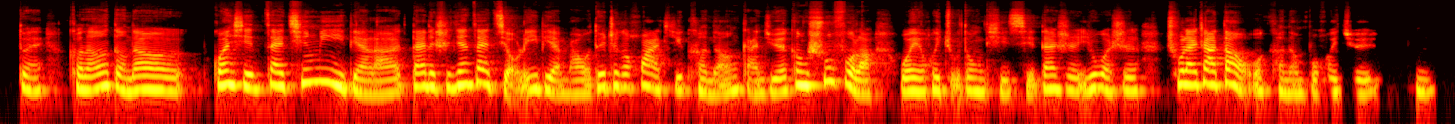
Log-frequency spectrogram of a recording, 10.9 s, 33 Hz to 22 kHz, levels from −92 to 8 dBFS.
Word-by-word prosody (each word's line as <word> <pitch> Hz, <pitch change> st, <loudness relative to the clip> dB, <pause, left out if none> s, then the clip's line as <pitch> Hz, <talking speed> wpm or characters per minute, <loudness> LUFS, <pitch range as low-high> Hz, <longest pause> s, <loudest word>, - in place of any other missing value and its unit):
对， 200 Hz, -4 st, -1 dB, 0.2 s
可 205 Hz, -, 0 dB
能 220 Hz, +5 st, +3 dB
等 220 Hz, -6 st, 0 dB
到 200 Hz, -1 st, +2 dB, 0.2 s
关 260 Hz, +1 st, +6 dB
系 240 Hz, -3 st, +4 dB
再 240 Hz, +4 st, +2 dB
亲 245 Hz, +6 st, +1 dB
密 310 Hz, -1 st, +1 dB
一 -, -, +5 dB
点 195 Hz, -6 st, -1 dB
了， 160 Hz, +2 st, -3 dB
待 235 Hz, 0 st, 0 dB
的 235 Hz, -, +4 dB
时 225 Hz, 0 st, -1 dB
间 255 Hz, +3 st, +4 dB
再 285 Hz, 0 st, +2 dB
久 245 Hz, -, -1 dB
了 -, -, -2 dB
一 205 Hz, -, +2 dB
点 185 Hz, -5 st, 0 dB
吧， 165 Hz, 0 st, -6 dB
我 -, -, -3 dB
对 225 Hz, -, +1 dB
这 245 Hz, +2 st, 0 dB
个 220 Hz, -, -3 dB
话 220 Hz, -1 st, -1 dB
题 200 Hz, -1 st, -5 dB
可 195 Hz, -3 st, -4 dB
能 165 Hz, +4 st, -2 dB
感 160 Hz, -5 st, -5 dB
觉 175 Hz, +1 st, -1 dB
更 255 Hz, +5 st, +7 dB
舒 310 Hz, +5 st, +2 dB
服 300 Hz, -6 st, +1 dB
了， 160 Hz, -2 st, 0 dB, 0.2 s
我 185 Hz, 0 st, +2 dB
也 185 Hz, -, +2 dB
会 190 Hz, +1 st, -1 dB
主 190 Hz, -, -6 dB
动 190 Hz, -1 st, -2 dB
提 180 Hz, -1 st, -6 dB
起， 165 Hz, 0 st, -4 dB
但 210 Hz, 0 st, +1 dB
是 200 Hz, -2 st, -2 dB
如 215 Hz, 0 st, +1 dB
果 220 Hz, -3 st, 0 dB
是 190 Hz, 0 st, -3 dB, 0.2 s
初 270 Hz, -, -1 dB
来 260 Hz, -1 st, +5 dB
乍 265 Hz, 0 st, +4 dB
到， 255 Hz, -2 st, +2 dB
我 -, -, -2 dB
可 185 Hz, -1 st, -7 dB
能 165 Hz, -1 st, -4 dB
不 165 Hz, 0 st, -7 dB
会 175 Hz, +2 st, -6 dB
去 170 Hz, 0 st, -6 dB, 0.2 s
嗯。 180 Hz, 0 st, -5 dB
200 Hz, 330 characters per minute, -21 LUFS, 180-240 Hz, 0.2 s, 更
